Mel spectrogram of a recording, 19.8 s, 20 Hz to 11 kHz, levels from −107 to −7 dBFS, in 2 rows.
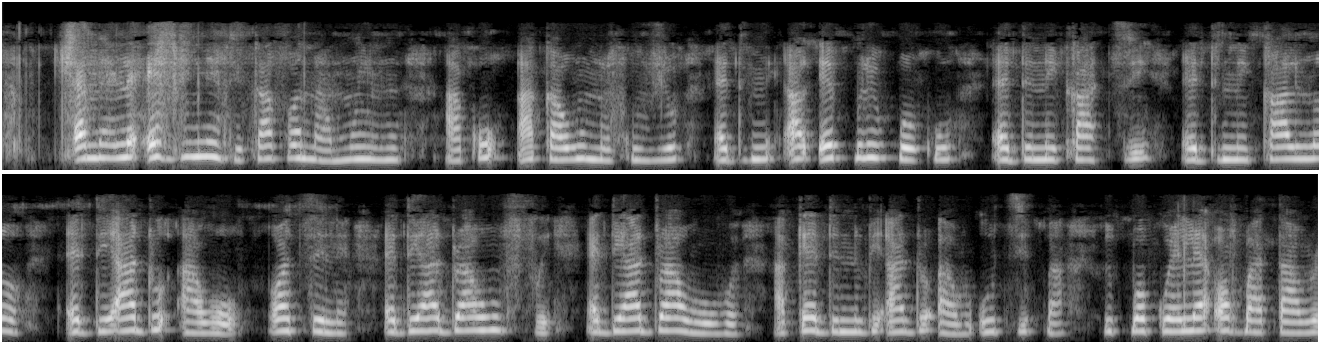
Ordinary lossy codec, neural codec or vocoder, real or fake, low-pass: MP3, 48 kbps; codec, 16 kHz, 4.8 kbps, FACodec; fake; 7.2 kHz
